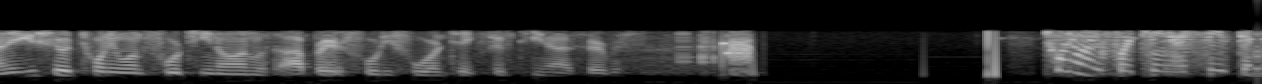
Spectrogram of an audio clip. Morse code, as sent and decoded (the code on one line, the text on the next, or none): none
